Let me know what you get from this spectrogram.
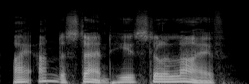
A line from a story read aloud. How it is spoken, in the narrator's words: I answered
